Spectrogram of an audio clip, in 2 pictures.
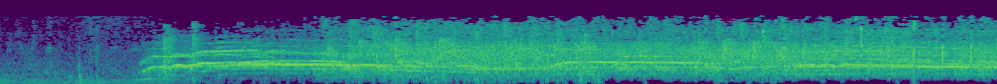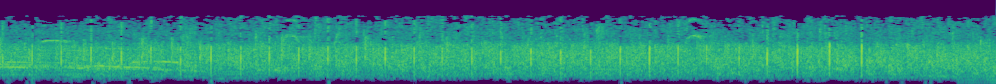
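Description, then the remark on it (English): After a brief quiet moment, an audience bursts into sustained applause mixed with cheers and whoops for a young woman crossing a bridge toward the young adults, a dense steady roar of clapping that carries on loudly to the end. “And cheer her as she comes your way.”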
